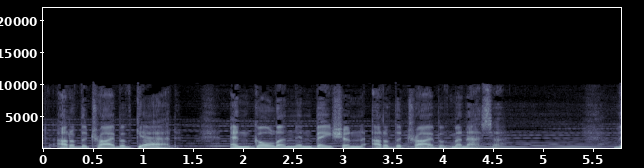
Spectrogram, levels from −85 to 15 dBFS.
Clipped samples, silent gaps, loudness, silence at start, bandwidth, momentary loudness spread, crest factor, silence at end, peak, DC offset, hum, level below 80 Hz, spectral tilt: under 0.1%; none; -22 LUFS; 0 s; 10.5 kHz; 18 LU; 22 dB; 0 s; -2 dBFS; under 0.1%; 60 Hz at -45 dBFS; -56 dBFS; -6 dB/octave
